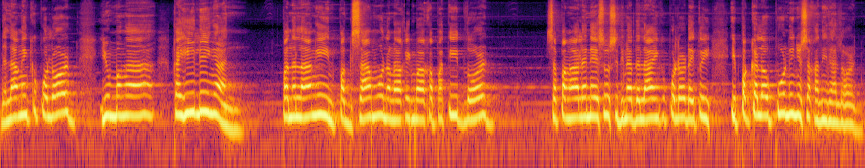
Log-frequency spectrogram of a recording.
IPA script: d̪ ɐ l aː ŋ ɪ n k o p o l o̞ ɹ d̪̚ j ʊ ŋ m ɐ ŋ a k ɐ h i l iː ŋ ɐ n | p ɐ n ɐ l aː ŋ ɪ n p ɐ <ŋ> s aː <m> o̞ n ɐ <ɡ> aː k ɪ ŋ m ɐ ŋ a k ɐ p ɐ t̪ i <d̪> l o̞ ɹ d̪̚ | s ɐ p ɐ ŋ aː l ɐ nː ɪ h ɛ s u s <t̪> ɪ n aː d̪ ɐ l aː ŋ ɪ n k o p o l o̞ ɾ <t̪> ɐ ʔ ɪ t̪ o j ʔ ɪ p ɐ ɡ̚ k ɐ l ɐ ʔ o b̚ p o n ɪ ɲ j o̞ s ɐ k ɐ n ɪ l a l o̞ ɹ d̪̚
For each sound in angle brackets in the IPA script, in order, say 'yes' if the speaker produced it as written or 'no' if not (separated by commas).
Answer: no, yes, no, yes, no, no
